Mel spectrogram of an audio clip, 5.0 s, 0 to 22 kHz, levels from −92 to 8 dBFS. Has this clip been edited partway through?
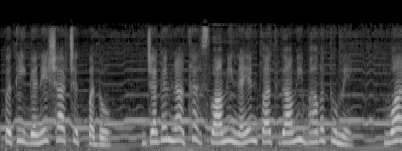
no; 0 cuts

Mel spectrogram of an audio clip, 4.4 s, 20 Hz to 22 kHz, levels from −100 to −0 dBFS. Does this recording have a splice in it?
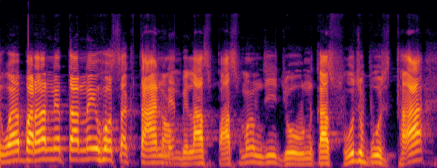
yes; 1 cut; at 1.7 s

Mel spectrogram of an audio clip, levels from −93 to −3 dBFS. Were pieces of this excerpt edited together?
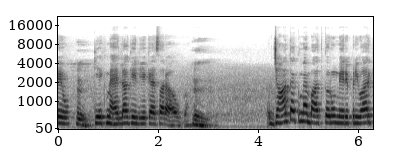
no; 0 cuts

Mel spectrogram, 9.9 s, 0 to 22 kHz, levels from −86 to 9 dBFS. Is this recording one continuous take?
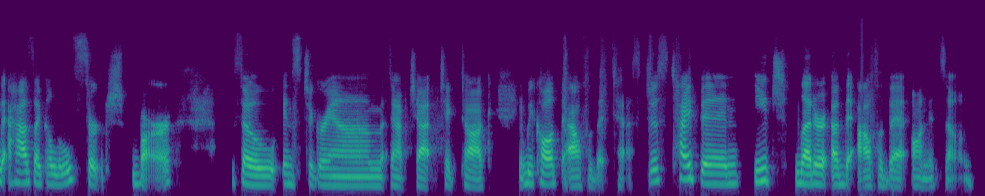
no; 4 cuts; at 2.1 s, 3.9 s, 5.2 s, 7.4 s

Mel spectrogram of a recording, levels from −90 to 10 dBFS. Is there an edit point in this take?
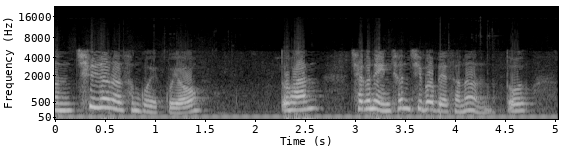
no; 0 cuts

